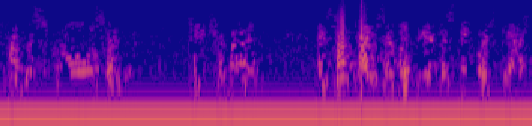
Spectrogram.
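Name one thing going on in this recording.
A middle-aged man speaks calmly and clearly into a microphone in a large room.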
